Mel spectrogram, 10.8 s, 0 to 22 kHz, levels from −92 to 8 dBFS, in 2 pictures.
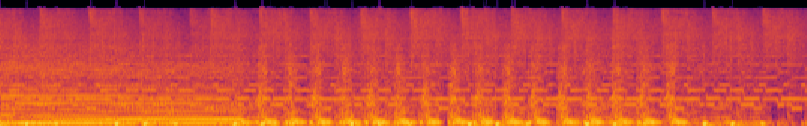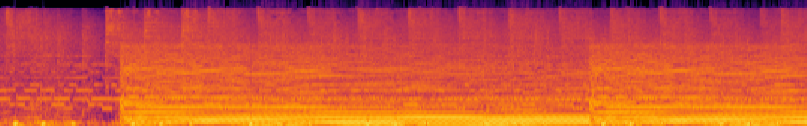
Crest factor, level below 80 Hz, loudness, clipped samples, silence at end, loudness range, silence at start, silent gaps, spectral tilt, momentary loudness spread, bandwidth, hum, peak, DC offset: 8 dB; -22 dBFS; -8 LUFS; 0.6%; 0 s; 5 LU; 0 s; none; -5 dB/octave; 7 LU; 17 kHz; none; 0 dBFS; under 0.1%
